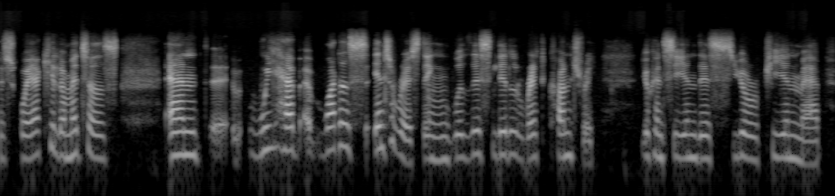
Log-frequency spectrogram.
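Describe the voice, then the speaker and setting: A woman from Denmark with a Danish accent, a guest on a video call, speaking careful, halting English with many pauses. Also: medium pitch, pushed and bright, dry recording. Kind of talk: casual video call interview.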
